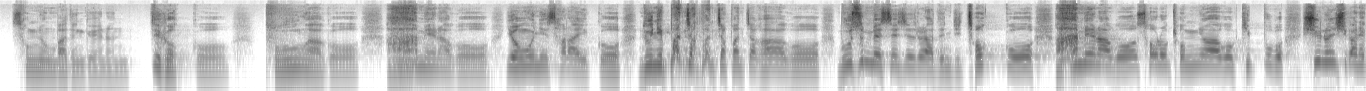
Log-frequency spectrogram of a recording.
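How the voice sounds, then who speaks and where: 설교 중 고함치는 목사. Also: male voice, high voice. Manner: swings from quiet storytelling to shouted outbursts. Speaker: pastor. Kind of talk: revival sermon. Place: church sanctuary.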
